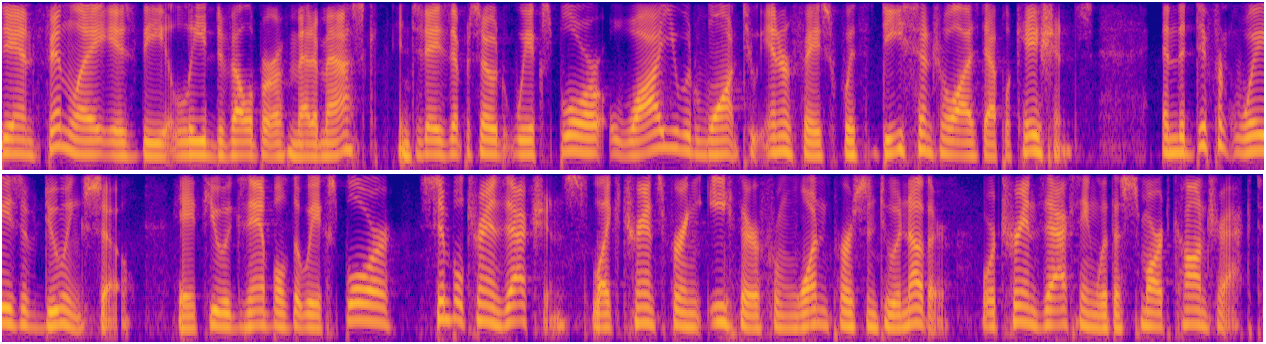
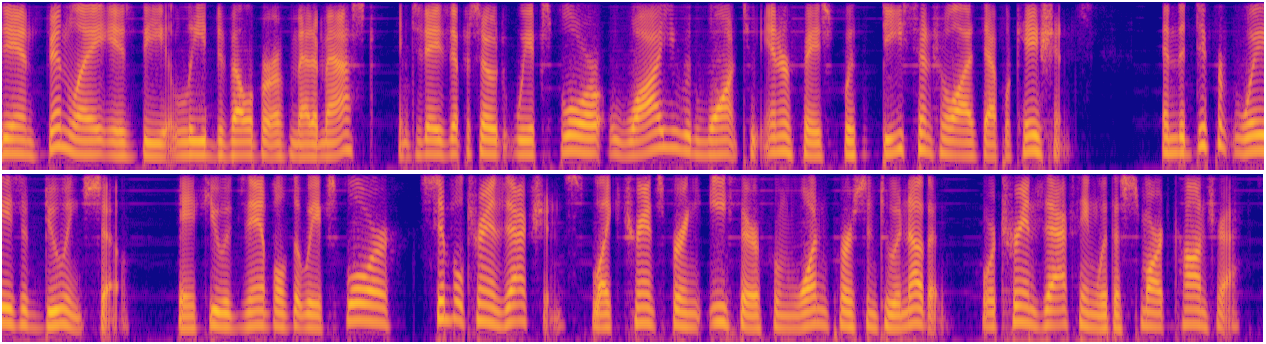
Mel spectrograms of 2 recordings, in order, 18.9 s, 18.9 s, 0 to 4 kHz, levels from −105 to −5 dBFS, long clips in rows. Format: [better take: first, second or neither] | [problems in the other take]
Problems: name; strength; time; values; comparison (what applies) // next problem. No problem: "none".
first | noise reduction (neural separator model SepFormer WHAMR!)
